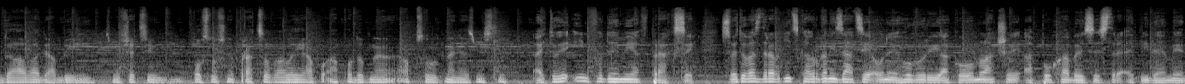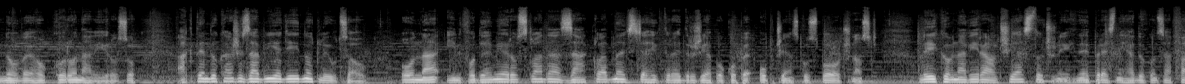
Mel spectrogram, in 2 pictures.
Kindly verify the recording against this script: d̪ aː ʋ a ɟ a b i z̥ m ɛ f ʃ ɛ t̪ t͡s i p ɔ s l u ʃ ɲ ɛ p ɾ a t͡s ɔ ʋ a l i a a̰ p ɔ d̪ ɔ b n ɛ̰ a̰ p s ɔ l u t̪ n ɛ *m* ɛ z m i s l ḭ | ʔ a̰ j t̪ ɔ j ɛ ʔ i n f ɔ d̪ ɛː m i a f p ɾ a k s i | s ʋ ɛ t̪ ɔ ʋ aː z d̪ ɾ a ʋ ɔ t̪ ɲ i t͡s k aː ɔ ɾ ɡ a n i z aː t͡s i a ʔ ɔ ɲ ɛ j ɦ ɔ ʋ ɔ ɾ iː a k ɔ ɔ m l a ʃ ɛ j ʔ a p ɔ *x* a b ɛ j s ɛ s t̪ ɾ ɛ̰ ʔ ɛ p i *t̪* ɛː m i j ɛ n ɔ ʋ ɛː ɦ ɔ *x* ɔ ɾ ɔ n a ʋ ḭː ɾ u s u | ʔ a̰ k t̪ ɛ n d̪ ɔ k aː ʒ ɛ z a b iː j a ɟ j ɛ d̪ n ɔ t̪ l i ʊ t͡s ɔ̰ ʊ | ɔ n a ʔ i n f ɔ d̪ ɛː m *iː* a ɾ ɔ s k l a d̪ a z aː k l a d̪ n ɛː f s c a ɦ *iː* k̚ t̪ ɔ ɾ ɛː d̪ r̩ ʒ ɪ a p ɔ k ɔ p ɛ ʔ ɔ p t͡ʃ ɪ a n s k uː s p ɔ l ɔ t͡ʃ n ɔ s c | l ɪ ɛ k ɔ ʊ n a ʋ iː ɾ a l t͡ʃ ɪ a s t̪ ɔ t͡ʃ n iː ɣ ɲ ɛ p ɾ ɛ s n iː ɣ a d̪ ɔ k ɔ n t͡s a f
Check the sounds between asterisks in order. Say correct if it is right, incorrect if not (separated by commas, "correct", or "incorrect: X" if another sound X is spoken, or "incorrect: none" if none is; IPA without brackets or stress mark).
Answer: incorrect: ɲ, correct, incorrect: d̪, incorrect: k, incorrect: i, incorrect: i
